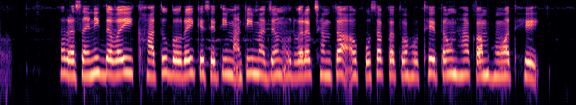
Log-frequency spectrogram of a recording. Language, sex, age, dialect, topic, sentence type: Chhattisgarhi, female, 46-50, Western/Budati/Khatahi, agriculture, statement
